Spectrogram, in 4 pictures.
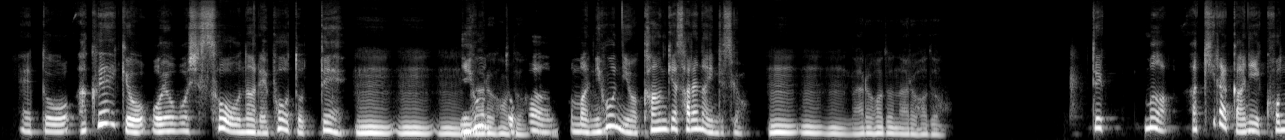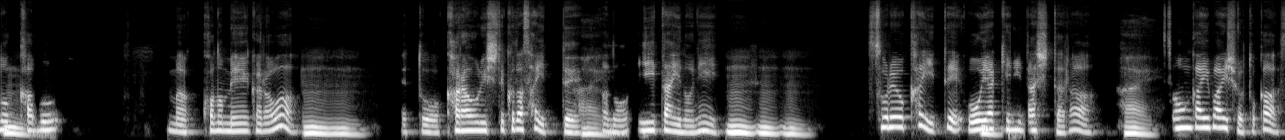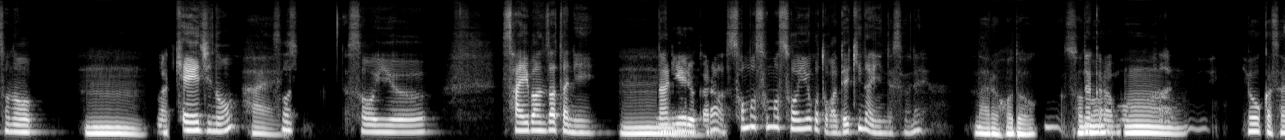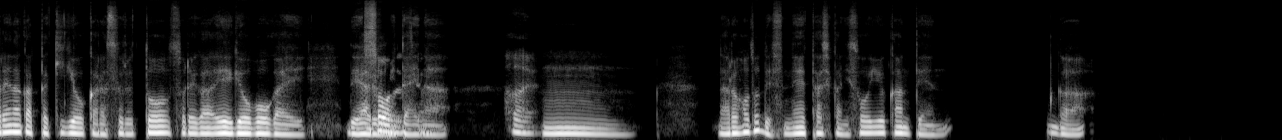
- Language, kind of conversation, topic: Japanese, unstructured, 政府の役割はどこまであるべきだと思いますか？
- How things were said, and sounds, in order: other background noise; other noise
